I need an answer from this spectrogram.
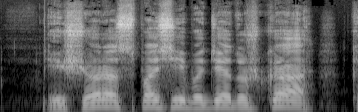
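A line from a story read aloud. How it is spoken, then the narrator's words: Elated shout. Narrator (Russian): крикнул я, чувствуя, как за спиной вырастают крылья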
